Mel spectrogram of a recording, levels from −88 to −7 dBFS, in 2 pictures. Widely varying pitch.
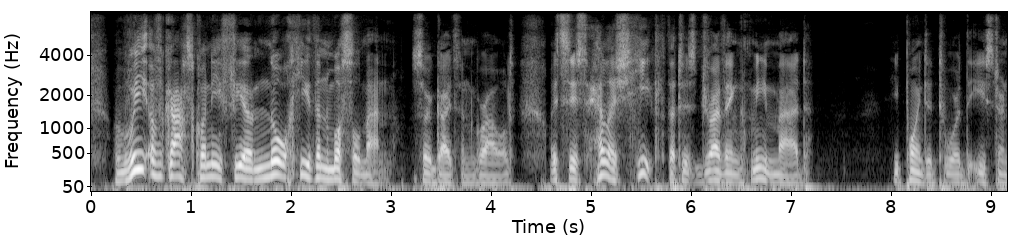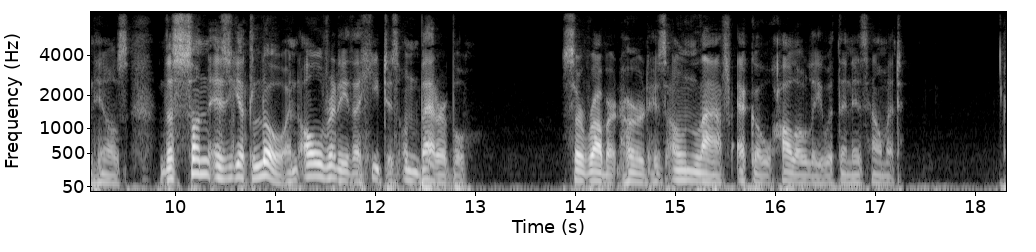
Yes: wide, 7.7 semitones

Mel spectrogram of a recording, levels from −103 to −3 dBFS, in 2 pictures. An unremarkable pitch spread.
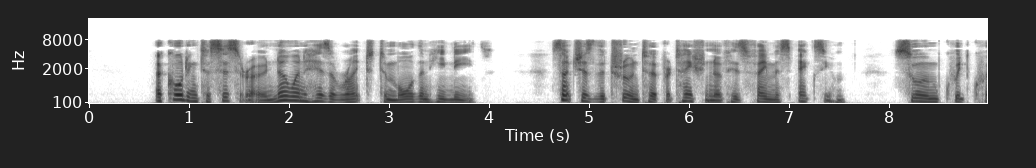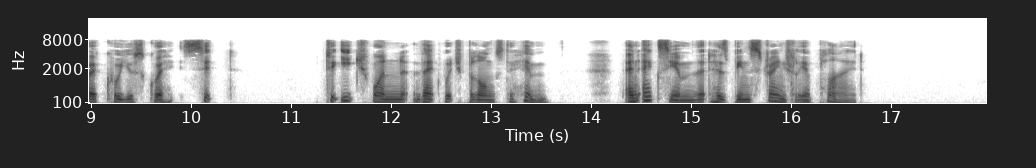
Yes: average, 4.3 semitones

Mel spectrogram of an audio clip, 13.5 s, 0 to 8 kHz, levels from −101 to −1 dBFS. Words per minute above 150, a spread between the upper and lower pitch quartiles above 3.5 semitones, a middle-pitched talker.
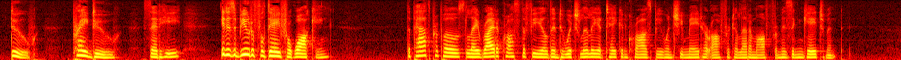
Yes: average, 170 wpm; average, 4.0 semitones; medium, 160 Hz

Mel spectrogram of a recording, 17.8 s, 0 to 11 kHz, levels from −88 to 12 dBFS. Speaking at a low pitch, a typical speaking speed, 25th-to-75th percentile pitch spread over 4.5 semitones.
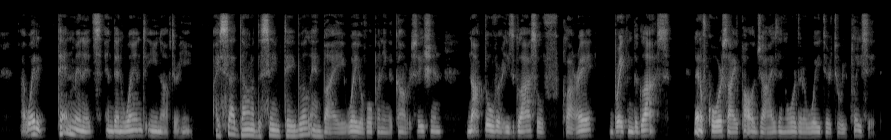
No: low, 110 Hz; average, 150 wpm; narrow, 2.6 semitones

